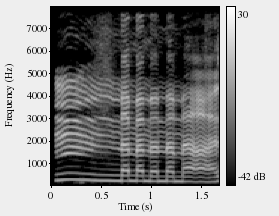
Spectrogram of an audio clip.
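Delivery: loud chewing mmm; eating sounds. Real, not acted. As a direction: smack and hum while eating. Loud smacking, eating noises.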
